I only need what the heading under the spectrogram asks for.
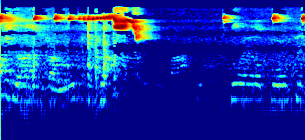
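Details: Song of a blue-black grassquit in Campos dos Goytacazes, Rio de Janeiro state, Brazil, leaving molt: accelerating high chips rise into a bright buzzy phrase that falls away abruptly, followed by a short pause and a few scattered high notes.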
